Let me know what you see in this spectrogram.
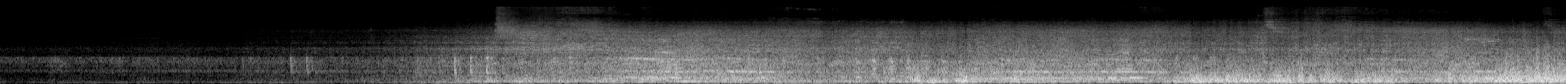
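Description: ICF-built electric multiple unit (EMU) suburban train approaching and then passing close by. It is faint at first and grows loud about four seconds in, with a dense rumble and fast clattering of wheels on the rails.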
